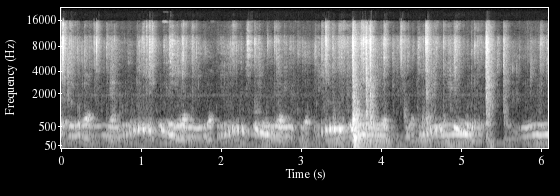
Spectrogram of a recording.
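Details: Several pigeons cooing continuously in low, warbling, overlapping phrases, with occasional sharp clicks and a loud clap midway.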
